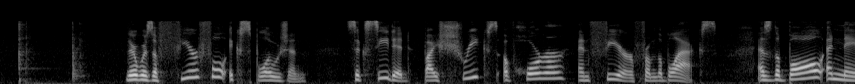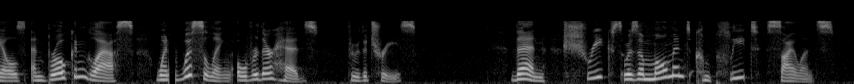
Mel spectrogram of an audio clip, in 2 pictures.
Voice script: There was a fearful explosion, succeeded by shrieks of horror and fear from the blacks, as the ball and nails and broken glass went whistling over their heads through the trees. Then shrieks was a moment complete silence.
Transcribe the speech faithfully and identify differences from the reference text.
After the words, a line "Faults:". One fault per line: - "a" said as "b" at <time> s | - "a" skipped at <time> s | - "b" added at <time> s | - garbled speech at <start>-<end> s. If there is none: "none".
There was a fearful explosion, succeeded by shrieks of horror and fear from the blacks, as the ball and nails and broken glass went whistling over their heads through the trees. Then shrieks was a moment complete silence.
Faults:
none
